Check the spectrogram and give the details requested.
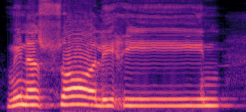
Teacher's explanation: صاد کو تھوڑا موٹا اور پور پڑھیں گے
